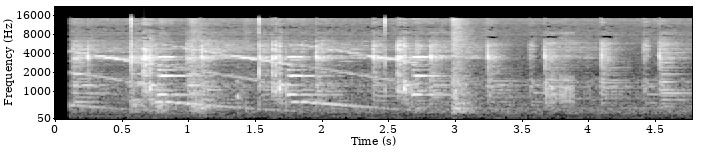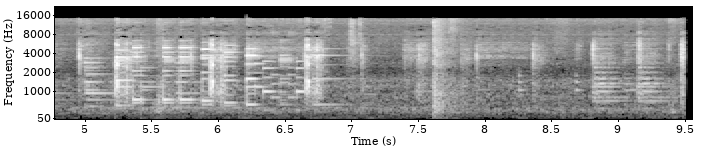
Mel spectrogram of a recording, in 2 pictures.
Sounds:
soundtrack music
music

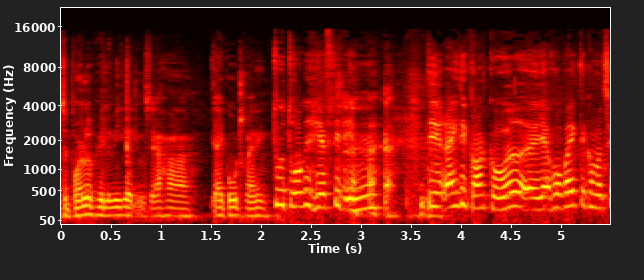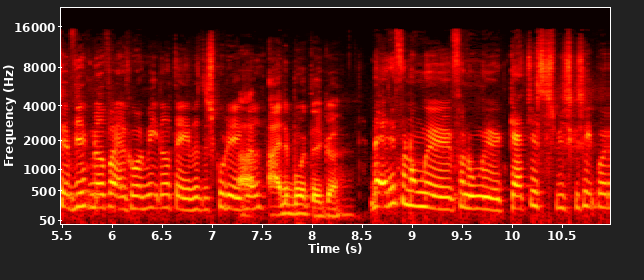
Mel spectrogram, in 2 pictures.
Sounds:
speech

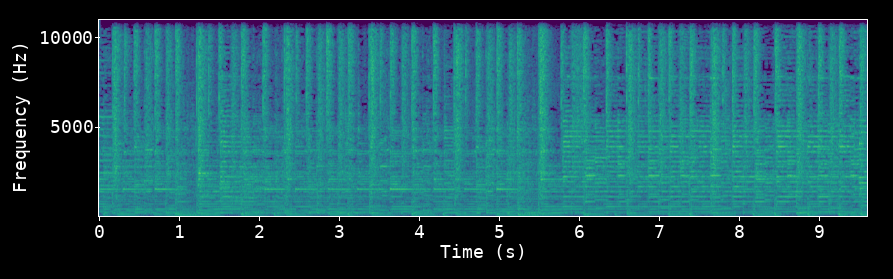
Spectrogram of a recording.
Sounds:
music

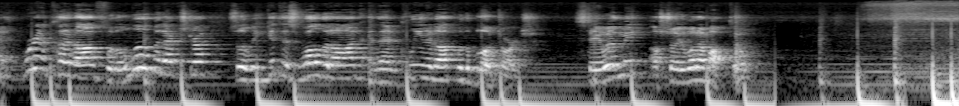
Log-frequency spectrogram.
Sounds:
music
inside a large room or hall
speech

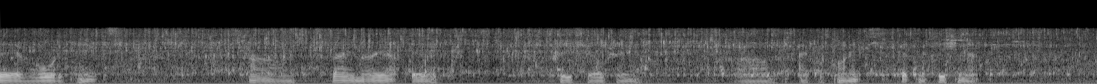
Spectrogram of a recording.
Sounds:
stream
speech

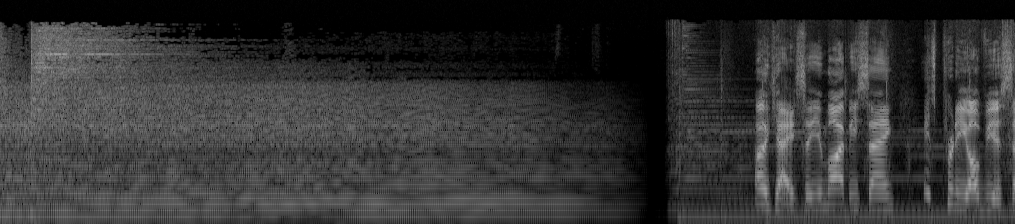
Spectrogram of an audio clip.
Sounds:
music
speech

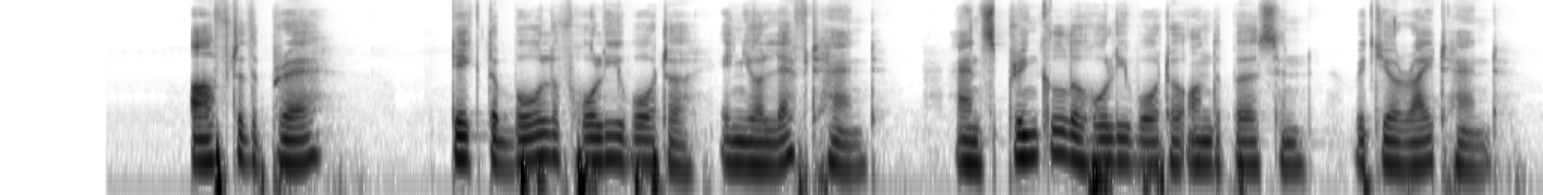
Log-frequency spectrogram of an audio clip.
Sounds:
speech

